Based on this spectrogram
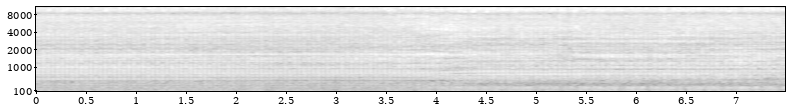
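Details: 2006 Acura TL Type-S 3.5 V6 idling with a regular light knocking tick like lifters or valve knock, actually coming from the timing belt tensioner.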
